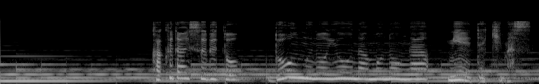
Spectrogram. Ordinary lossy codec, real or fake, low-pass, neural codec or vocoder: none; real; none; none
